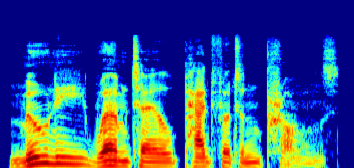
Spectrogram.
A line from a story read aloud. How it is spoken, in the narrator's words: sighed George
